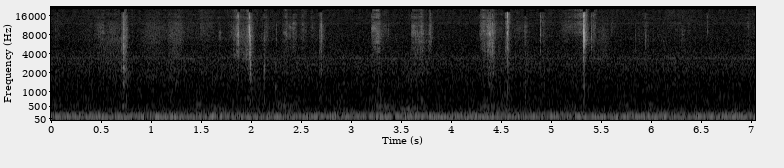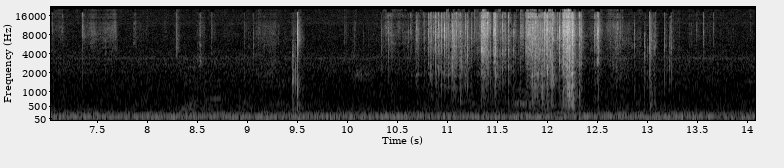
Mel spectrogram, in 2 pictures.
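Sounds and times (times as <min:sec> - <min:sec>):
low steady hum: 0:00.0 - 0:14.0
card pack wrapper tearing: 0:10.4 - 0:13.4.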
